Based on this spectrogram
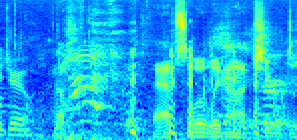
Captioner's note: chuckles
